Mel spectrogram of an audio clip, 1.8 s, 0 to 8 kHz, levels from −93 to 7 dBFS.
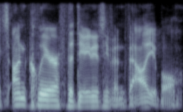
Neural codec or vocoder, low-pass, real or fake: none; 7.2 kHz; real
